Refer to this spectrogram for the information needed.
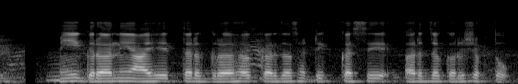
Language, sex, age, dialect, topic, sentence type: Marathi, male, 18-24, Standard Marathi, banking, question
